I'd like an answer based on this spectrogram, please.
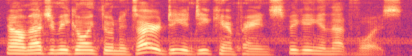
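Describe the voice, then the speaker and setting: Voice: medium pitch, a little fast, creaky. A podcaster thinking aloud while editing a story, muttering and correcting words as they go. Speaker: podcaster and writer. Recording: noisy room with constant hum.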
